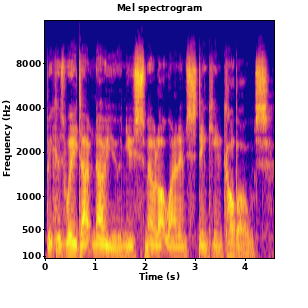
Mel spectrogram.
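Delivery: a touch of goblin contempt; scornful goblin guard. Acted.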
